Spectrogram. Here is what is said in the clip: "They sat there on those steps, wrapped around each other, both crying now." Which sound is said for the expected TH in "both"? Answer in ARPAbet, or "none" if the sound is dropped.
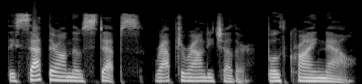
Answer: TH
